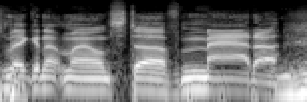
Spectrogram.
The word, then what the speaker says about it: Matta: Matta. It's spelled M-A-T-T-A. I didn't want to say matter for some reason, and I made up Matta, and it fit the purpose too.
